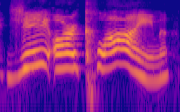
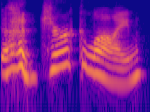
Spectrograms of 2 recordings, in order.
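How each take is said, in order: First: "J R Klein" slowly, initials spelled out; correct name. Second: "Jerkline" run together as two syllables; misread name. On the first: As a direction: separate "J R Klein" into two letters and a surname. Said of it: "His name is J R Klein". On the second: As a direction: say "Jerkline" as one word, jerk-line. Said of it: "I thought forever his name was Jerkline". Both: Shown as a demonstration.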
